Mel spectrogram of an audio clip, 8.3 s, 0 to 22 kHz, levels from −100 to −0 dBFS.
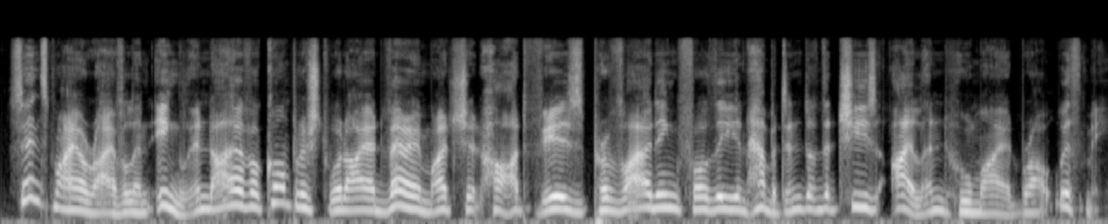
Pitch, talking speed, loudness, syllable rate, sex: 180 Hz, 215 wpm, -18 LUFS, 5.7 syllables/s, male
